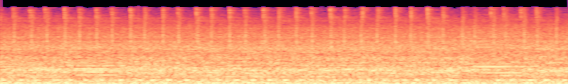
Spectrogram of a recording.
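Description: Blackened death metal band playing live and loud: distorted electric guitars over very fast, steady drumming, with no let-up.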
